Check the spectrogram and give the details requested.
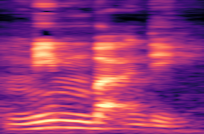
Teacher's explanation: iqlab adalah mengganti nun sukun menjadi mim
